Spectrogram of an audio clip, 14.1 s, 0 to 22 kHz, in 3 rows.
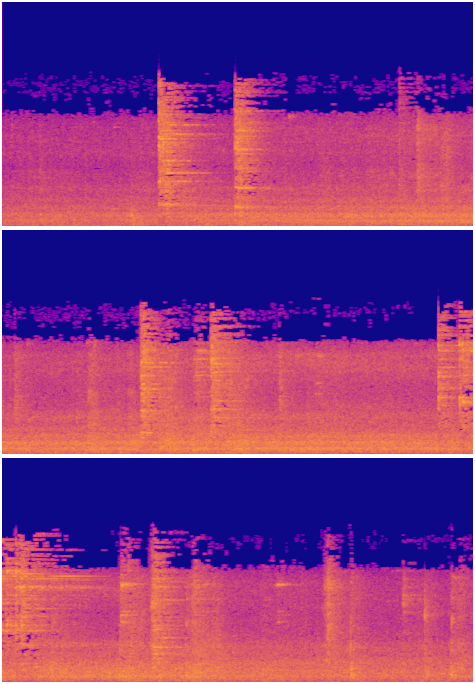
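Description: Indian Railways express train, a WAG-7 electric locomotive followed by passenger coaches, rolling past with a steady rumble. Sharp, irregular metallic clacks come from the wheels striking the rails, a dozen or so.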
